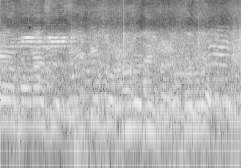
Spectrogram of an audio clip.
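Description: Several people talking in conversation.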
